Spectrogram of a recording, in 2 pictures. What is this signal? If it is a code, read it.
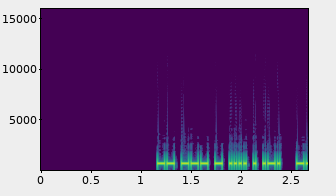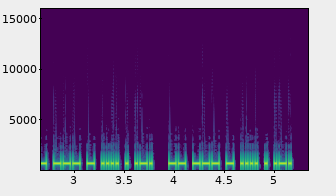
Morse code, heard as a keyed tone, about 48 wpm, 700 Hz. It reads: MOTHER MOTHER MOTHER
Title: Top 200 Words Repeated 50wpm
